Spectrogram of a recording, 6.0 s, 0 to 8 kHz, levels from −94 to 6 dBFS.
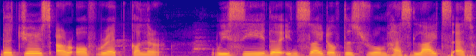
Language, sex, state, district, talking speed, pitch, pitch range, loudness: English, female, Nagaland, Dimapur, 180 wpm, 180 Hz, 170-200 Hz, -17 LUFS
